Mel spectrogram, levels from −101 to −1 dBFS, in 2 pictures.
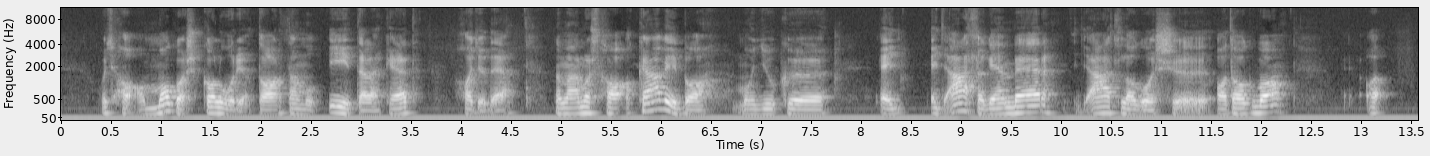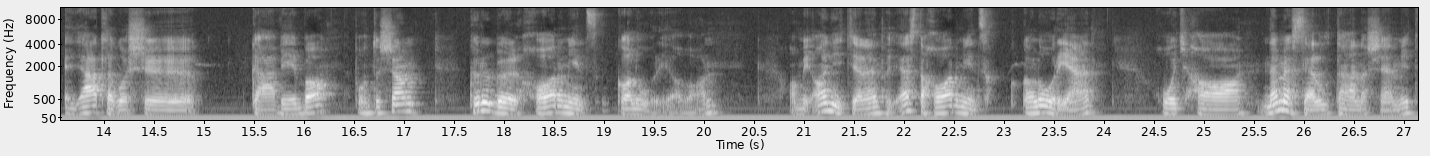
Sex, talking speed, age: male, 95 wpm, 20-39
